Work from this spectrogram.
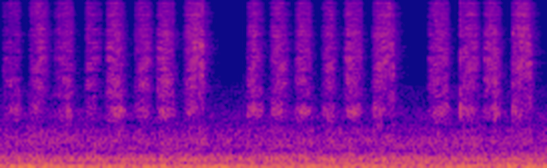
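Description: A nail file rasps across the surface of an extended nail in steady, quick back-and-forth strokes, close and even, with a brief pause midway and no talking.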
